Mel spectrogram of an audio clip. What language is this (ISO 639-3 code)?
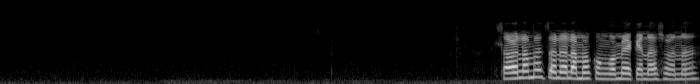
tso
